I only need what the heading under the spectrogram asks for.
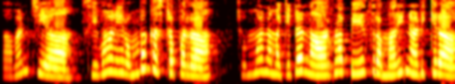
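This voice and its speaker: A caring young cartoon wife, voiced by a woman who speaks softly and thoughtfully in a very high voice. She talks quietly, with gentle concern. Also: brisk. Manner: soft, concerned and reflective. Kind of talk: animated family drama voice acting.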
